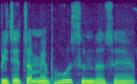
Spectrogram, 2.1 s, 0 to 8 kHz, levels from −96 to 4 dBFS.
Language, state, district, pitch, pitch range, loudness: Hindi, Arunachal Pradesh, Lower Dibang Valley, 175 Hz, 160-185 Hz, -16 LUFS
